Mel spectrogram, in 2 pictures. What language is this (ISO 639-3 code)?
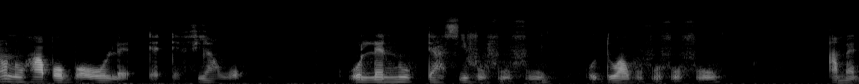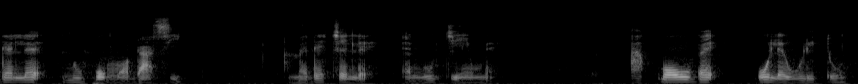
ewe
